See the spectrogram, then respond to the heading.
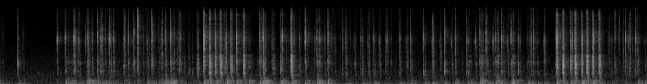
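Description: A full-size black plastic membrane keyboard on a wooden desk is typed on with the fingertips of both hands, producing a rapid, steady stream of short, bright plastic key clacks with no ring. Typing starts after a quiet first second, runs continuously over a faint low hum, and picks up in louder flurries around three seconds and again near eight seconds.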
